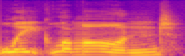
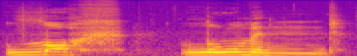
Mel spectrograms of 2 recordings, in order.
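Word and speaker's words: Loch Lomond: lake L Lake leond there's only one Lake in Scotland and it's not Lake Lon Lake of Min Lake of menth it's Lo lond lalin lagav that recently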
